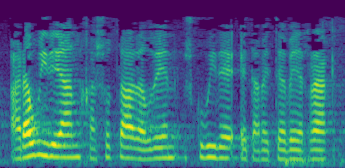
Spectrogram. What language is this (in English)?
Basque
